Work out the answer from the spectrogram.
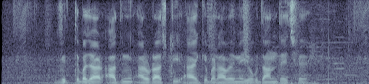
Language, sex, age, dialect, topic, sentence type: Maithili, male, 25-30, Angika, banking, statement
